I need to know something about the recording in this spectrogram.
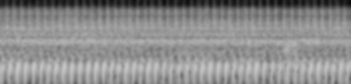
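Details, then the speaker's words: Yamaha Mio GT scooter running: a quick, rhythmic knocking clatter at low speed that persists even with the main CVT gearbox removed; the roller housing contributes but the worst knock comes from this area. The clip is labeled as worn variator rollers and housing. "bunyinya itu bunyi ngelotok pada saat kita rendahnya agak kurang temen-temen"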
